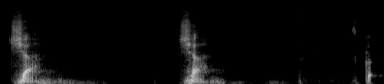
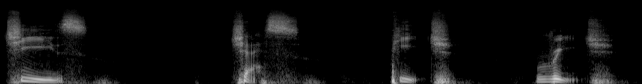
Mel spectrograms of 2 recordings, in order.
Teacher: air is briefly prevented from leaving the vocal tract, as the tongue presses against your teeth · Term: ch noise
